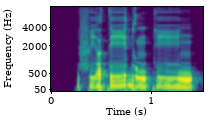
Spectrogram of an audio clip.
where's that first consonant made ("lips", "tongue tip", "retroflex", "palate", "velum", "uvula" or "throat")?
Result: lips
